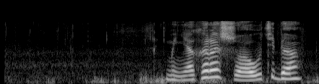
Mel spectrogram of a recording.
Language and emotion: Russian, positive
